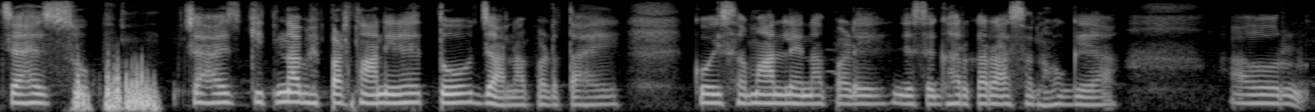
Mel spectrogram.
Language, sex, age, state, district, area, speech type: Hindi, female, 30-45, Uttar Pradesh, Jaunpur, rural, spontaneous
